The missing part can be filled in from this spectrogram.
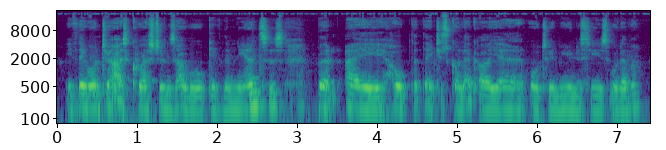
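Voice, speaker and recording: Noticeable background noise sits under a woman speaking in a flat monotone. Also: moderate pace. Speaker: vlogger with multiple sclerosis. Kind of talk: personal video update. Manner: halting, many fillers.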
